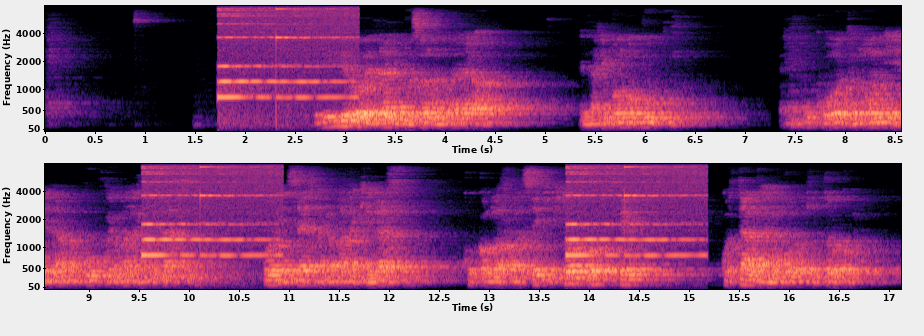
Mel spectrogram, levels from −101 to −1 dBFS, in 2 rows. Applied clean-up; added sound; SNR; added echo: none; Bell; 0 dB; reverberation time 1.2 s.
